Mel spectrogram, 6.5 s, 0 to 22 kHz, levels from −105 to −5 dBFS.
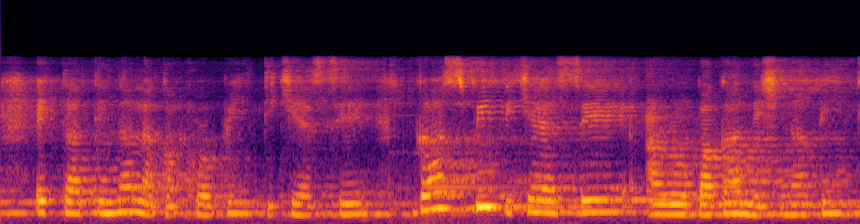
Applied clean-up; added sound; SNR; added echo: neural separator model SepFormer DNS4.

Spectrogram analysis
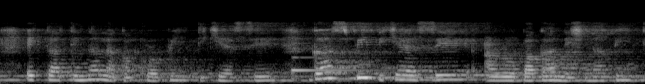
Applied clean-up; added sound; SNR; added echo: none; Bowed string instrument; 10 dB; reverberation time 2.5 s.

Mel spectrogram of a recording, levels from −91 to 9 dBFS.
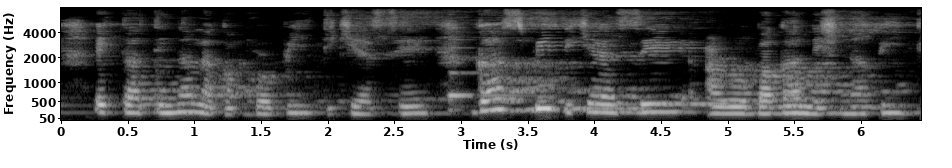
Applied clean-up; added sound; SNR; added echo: classical method WPE with log-MMSE.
